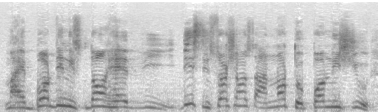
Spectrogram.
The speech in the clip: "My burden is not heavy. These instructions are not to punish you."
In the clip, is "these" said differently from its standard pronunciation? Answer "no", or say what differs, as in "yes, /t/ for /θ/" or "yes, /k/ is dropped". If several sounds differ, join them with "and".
yes, /s/ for /z/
